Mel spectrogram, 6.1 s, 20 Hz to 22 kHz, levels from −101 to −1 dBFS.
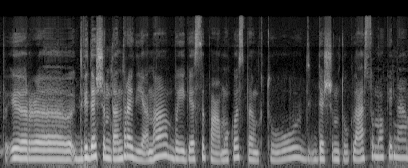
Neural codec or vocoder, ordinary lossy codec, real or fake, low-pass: vocoder, 44.1 kHz, 128 mel bands every 512 samples, BigVGAN v2; Opus, 24 kbps; fake; 14.4 kHz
